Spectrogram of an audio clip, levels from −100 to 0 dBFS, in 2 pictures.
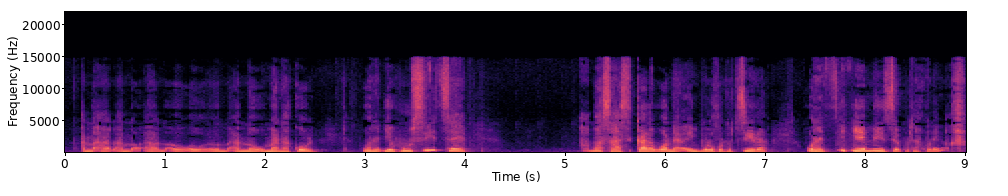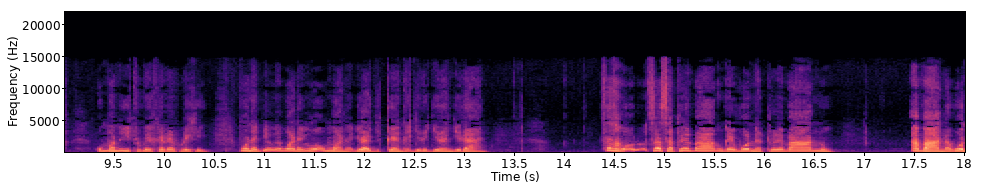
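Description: HE-AAC compression runs throughout the speech and is plainly audible from start to finish. The s sounds come across gritty and metallic, and nothing is left above about 14.9 kHz. This fits a low bitrate of around 24 kbps, and the likely cause is spectral band replication. The codec keeps only the lower band intact and then synthesises the treble by copying lower content upward under a coarse envelope, so the upper harmonics no longer line up with the real ones.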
